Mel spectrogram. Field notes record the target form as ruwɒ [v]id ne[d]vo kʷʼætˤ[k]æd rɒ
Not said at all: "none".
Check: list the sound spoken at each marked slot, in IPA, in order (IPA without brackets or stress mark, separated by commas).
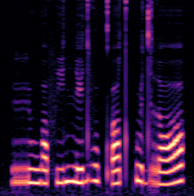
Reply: f, d, kʷ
